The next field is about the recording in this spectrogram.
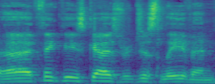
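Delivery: normal talking voice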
